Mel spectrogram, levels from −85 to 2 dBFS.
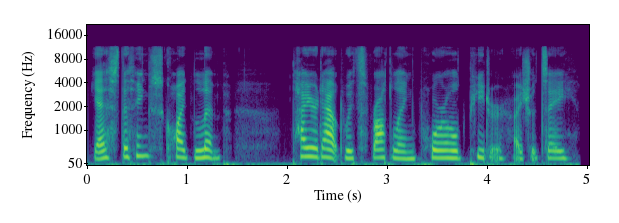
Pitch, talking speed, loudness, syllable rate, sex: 220 Hz, 180 wpm, -18 LUFS, 4.5 syllables/s, female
